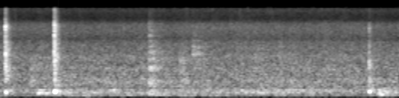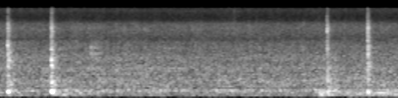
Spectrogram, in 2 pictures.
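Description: Watermill shaft and wooden cog wheel turning slowly on a newly fitted gudgeon, over a steady rushing background. Sharp wooden knocks come at irregular intervals, about seven in all, the loudest less than a second in and a cluster around five to six seconds.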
